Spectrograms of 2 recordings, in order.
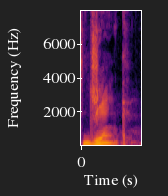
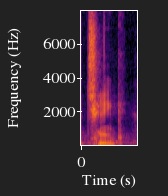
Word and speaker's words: Cenk: I think real life how do you actually pronounce it because every like Jen it's Jen but we can call him chank maybe he lets the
